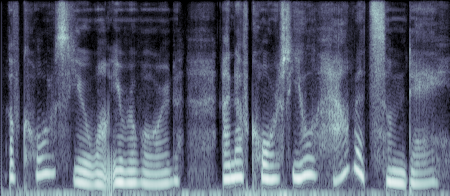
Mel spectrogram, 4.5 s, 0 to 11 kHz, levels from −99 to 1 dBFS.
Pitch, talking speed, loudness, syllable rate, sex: 185 Hz, 185 wpm, -16 LUFS, 4.4 syllables/s, female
